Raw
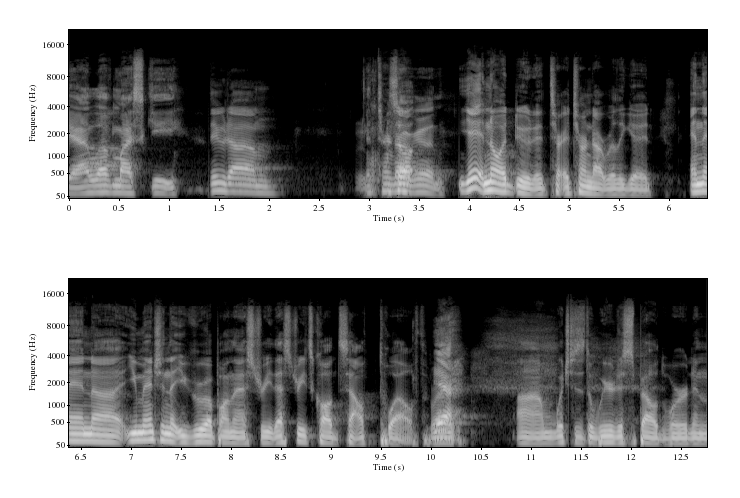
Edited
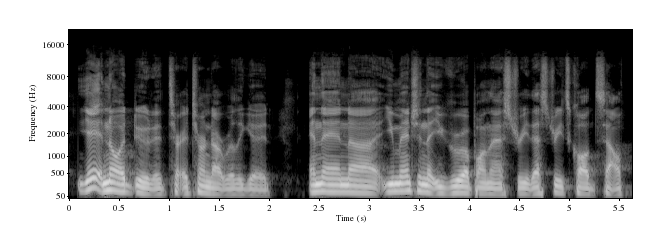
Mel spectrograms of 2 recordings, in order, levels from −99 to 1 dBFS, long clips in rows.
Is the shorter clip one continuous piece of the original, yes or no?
yes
